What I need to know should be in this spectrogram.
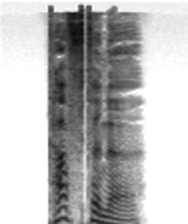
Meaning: inflection of taften: 1. strong/mixed nominative/accusative feminine singular 2. strong nominative/accusative plural 3. weak nominative all-gender singular 4. weak accusative feminine/neuter singular
- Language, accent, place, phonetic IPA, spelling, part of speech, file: German, Germany, Berlin, [ˈtaftənə], taftene, adjective, De-taftene.ogg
